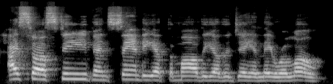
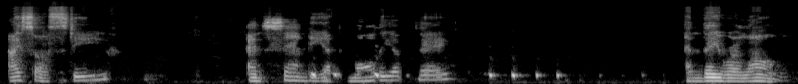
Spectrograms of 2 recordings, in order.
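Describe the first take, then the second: First: It is said in a plain, casual tone. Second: It is said in a knowing, suggestive tone. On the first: Nothing unusual happened. "case number one, big deal" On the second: Something improper may be going on. "Same words, but changed the tone"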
